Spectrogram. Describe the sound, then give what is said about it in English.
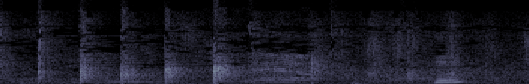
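A handful of hand claps from an audience, about five sharp, evenly spaced claps in the first second and a half, fading out as scattered voices murmur and call out. “Not much hand claps on that.”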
